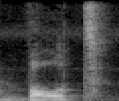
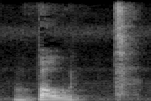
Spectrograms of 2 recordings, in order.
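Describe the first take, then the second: First: It is said with an L sound. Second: It is said without an L sound. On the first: The speaker calls it wrong. "not volt" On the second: The speaker calls it right. "Pronounced vote"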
